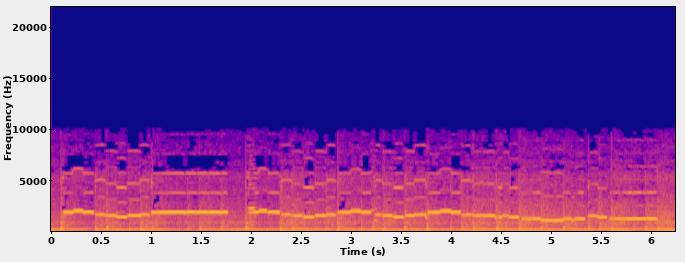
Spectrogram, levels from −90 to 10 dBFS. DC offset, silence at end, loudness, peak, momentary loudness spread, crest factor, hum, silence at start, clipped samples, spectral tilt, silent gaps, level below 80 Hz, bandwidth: under 0.1%; 0 s; -9 LUFS; -2 dBFS; 4 LU; 8 dB; none; 0 s; under 0.1%; -4.5 dB/octave; none; -50 dBFS; 10 kHz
